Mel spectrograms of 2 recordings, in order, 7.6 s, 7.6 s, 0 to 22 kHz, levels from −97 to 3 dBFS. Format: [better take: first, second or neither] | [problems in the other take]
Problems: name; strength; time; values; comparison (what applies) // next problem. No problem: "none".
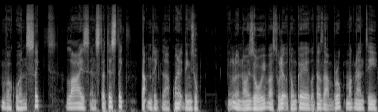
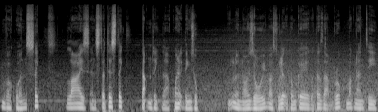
first | train or aircraft noise; noticeable; throughout; 20 dB below the speech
